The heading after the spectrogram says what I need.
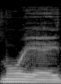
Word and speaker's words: mooreae: the ofone of elma Maurier and it is pronounced Maurier that's what Tanya Stewart from pure not tarantula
